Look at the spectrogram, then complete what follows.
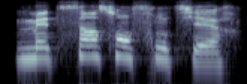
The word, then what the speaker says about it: Médecins Sans Frontières: So, Elo, thank you very much for the actual French pronunciation of Médecins Sans Frontières. Médecins Sans Frontières.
